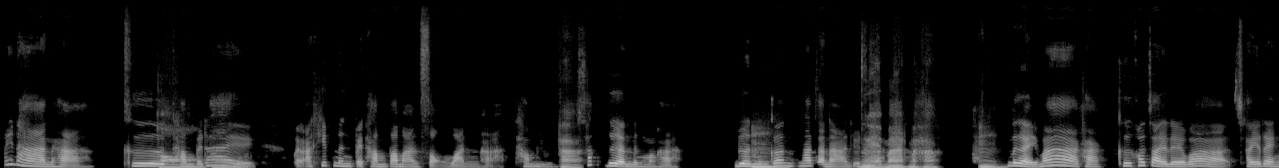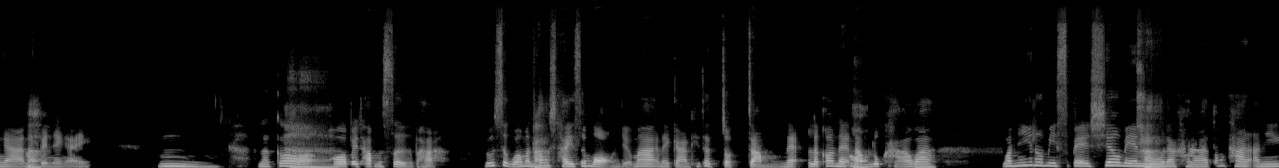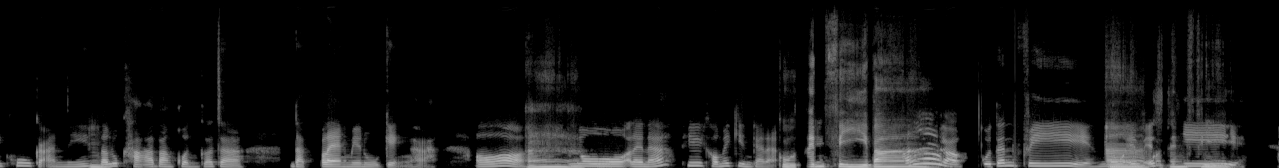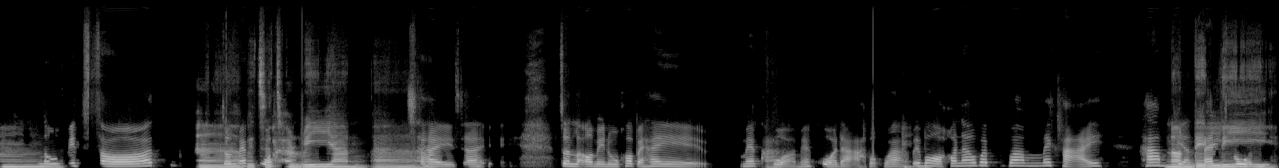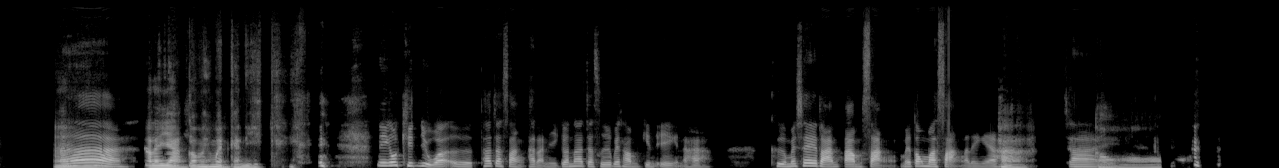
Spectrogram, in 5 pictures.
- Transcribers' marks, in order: in English: "Gluten Free"; in English: "Gluten Free, No MSG, No Fish Sauce"; tapping; in English: "Gluten Free"; in English: "Vegetarian"; in English: "Non-dairy"; chuckle; chuckle
- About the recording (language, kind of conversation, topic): Thai, unstructured, คุณเริ่มต้นวันใหม่ด้วยกิจวัตรอะไรบ้าง?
